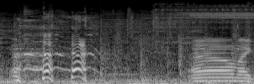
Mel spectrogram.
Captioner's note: laughing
